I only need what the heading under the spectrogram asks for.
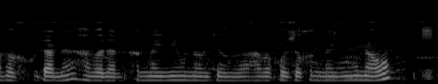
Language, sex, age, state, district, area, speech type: Bodo, female, 30-45, Assam, Udalguri, urban, spontaneous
